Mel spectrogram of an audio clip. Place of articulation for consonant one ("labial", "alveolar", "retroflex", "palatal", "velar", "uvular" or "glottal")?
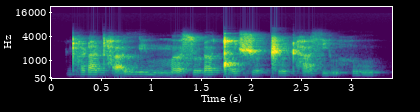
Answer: retroflex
